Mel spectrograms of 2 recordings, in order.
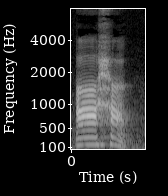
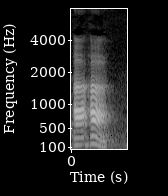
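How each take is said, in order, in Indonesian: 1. Hamzah diikuti oleh h. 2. Kedua suku kata diawali dengan hamzah. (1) "bezakan hamzah dan ha" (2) "jangan aa"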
